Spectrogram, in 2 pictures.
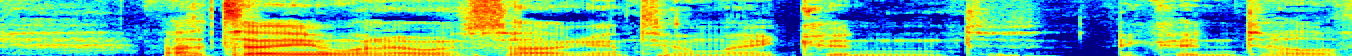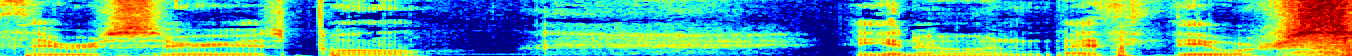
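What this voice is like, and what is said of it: Usual voice. Nothing is said of it.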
